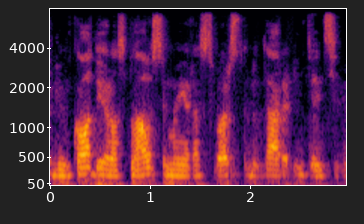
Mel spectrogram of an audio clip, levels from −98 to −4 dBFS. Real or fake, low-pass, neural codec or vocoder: real; 7.2 kHz; none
